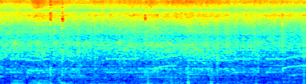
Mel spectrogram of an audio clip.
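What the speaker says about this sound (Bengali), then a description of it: "এইভাবে ভালো করে নেড়ে করে ভেজে নেবেন" Broiler chicken pieces frying in oil and being stirred make a steady dense sizzle, close and fairly loud, with faint scraping stirs and no talk.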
